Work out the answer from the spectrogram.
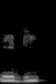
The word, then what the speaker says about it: Aebi: Eby étant un nom très suisse, ça s'écrit A-E-B-I. Oui, A-E-B-I. Les Français ont un peu de la peine avec ça, mais c'est pas grave.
